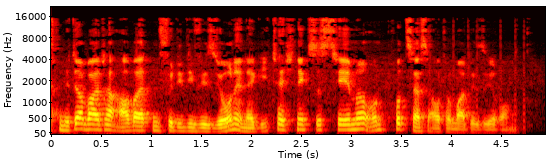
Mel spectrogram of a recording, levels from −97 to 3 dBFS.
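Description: A nearby 2G phone sending signalling traffic emits short groups of radio bursts that the audio circuit rectifies. From 3.69 to 4.74 s, these GSM signalling bursts form a galloping dit-dit-dit of brief 217 Hz buzzes, roughly 25 dB under the speech.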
